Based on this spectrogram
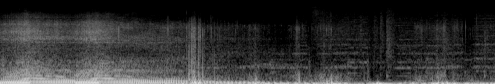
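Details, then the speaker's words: TVS Apache RTR 160 4V silencer after repair: the broken internal mesh that caused a phat-phat sound was fixed by drilling two holes and gas-welding them shut. Two clean revs, then a steady idle with no rasp or leak; the exhaust sounds sealed. "Fully आपने sound check कर ली होगी और देखा होगा sound कैसी आ रही है बिल्कुल भी जाली फटने वाली आवाज नहीं रही है मेरी बाइक की मेरे बाइक में"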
